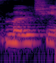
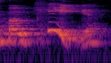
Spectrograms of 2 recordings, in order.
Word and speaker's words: mochi: were like no it's Moki and this says Mochi is often mispronounced as Moki in English-speaking countries and then it says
